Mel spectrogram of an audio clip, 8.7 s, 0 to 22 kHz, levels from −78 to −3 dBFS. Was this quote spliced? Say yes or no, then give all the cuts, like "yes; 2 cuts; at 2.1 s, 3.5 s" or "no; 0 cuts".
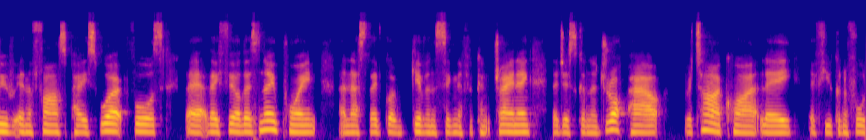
no; 0 cuts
